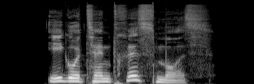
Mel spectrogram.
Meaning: egocentrism
- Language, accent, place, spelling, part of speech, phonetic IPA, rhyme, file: German, Germany, Berlin, Egozentrismus, noun, [eɡot͡sɛnˈtʁɪsmʊs], -ɪsmʊs, De-Egozentrismus.ogg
